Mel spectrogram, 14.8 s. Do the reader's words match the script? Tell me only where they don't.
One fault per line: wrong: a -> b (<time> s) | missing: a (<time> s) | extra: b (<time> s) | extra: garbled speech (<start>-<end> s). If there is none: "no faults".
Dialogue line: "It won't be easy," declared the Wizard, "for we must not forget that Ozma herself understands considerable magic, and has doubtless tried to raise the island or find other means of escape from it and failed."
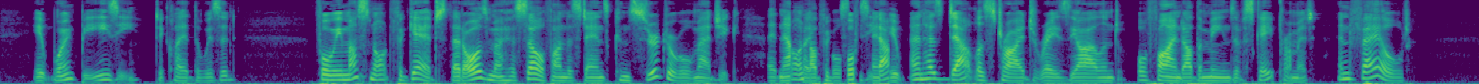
extra: garbled speech (7.7-9.0 s)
